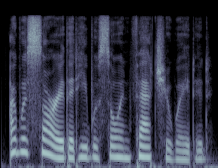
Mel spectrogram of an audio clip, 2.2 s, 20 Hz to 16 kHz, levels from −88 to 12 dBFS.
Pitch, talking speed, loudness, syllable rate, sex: 190 Hz, 220 wpm, -19 LUFS, 6.0 syllables/s, female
